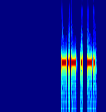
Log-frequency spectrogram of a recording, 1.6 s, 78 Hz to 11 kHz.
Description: Morse code, heard as a keyed tone, about 54 wpm, 700 Hz. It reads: KEN
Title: USA Common Names - Max 3 Letters - 50wpm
